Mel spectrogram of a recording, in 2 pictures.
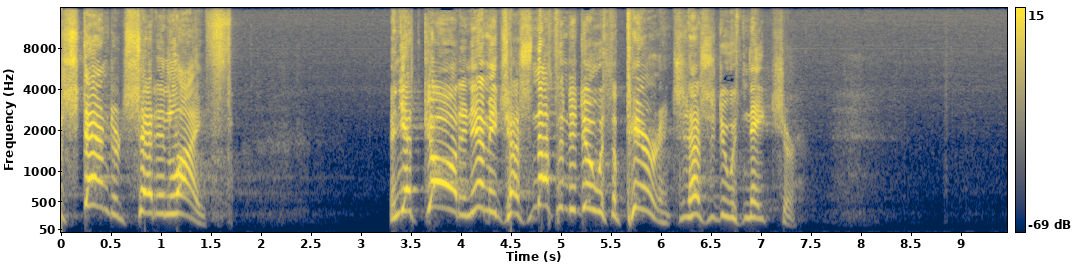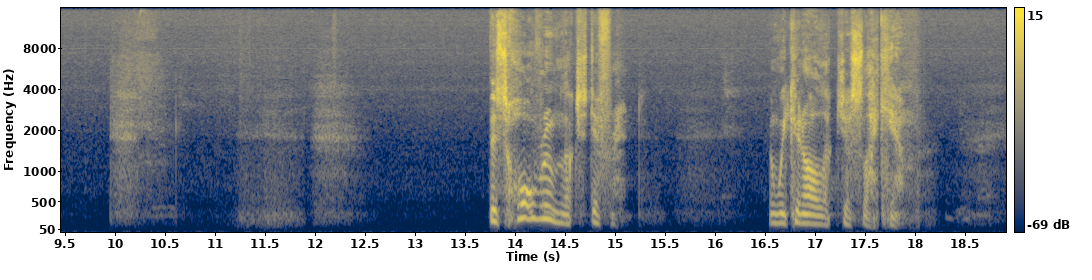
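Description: An older man preaches with animation through a microphone, pausing between phrases.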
